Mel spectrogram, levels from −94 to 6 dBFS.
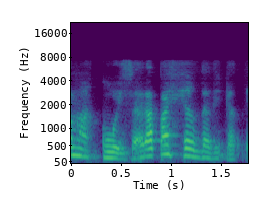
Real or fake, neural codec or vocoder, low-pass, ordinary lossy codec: fake; codec, 44.1 kHz, 2.6 kbps, DAC; 7.2 kHz; none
